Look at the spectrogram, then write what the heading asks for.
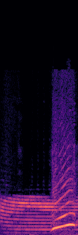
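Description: A loud air horn sound effect played from a phone app called Air Horn blares a steady, buzzy tone for under a second, ending in a brief upward-bending whine. No one speaks.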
